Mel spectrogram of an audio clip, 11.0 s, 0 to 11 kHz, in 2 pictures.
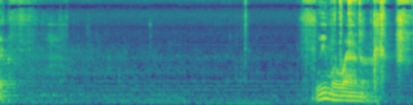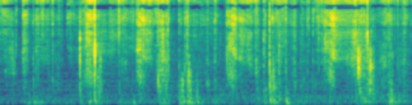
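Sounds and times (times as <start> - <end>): book pages rustling: 4.1 - 11.0.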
